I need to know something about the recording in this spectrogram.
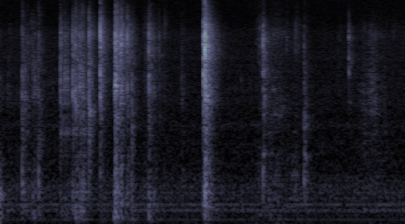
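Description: Computer keyboard keystrokes clicking in a quick, irregular run, with one sharper click about two seconds in, then stopping.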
